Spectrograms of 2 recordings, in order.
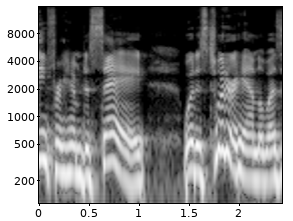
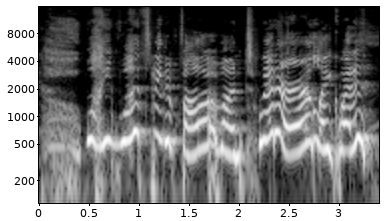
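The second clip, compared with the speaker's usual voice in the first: high whiny voice; 14 semitones higher than usual. Retold or imitated. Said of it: "And I'm like".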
